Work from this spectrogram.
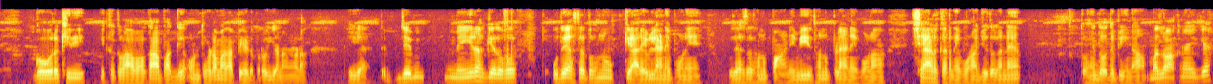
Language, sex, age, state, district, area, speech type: Dogri, male, 18-30, Jammu and Kashmir, Kathua, rural, spontaneous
